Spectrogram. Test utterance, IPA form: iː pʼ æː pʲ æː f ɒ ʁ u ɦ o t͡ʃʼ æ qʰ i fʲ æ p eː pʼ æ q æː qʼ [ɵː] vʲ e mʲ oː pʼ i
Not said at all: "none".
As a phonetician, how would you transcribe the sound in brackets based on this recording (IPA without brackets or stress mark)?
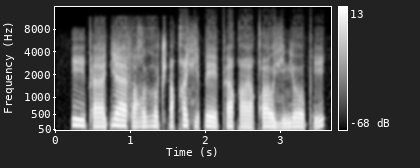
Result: oː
